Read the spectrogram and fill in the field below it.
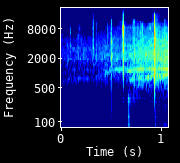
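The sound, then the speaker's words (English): An audience starts applauding, a few sharp individual claps standing out over a steadily building hiss of clapping hands. No one speaks. “By round of applause, has anyone here ever been sitting at home and thought, I need to go buy a candle that smells like blank?”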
